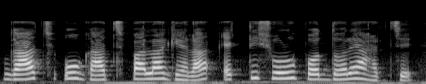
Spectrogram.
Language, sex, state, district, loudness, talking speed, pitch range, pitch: Bengali, female, Tripura, West Tripura, -15 LUFS, 125 wpm, 230-270 Hz, 250 Hz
